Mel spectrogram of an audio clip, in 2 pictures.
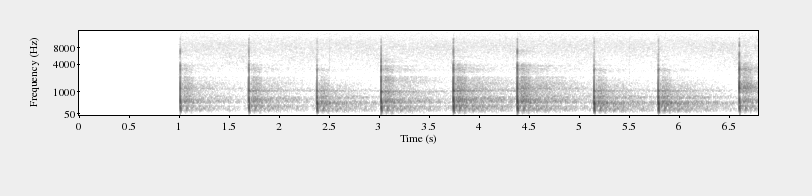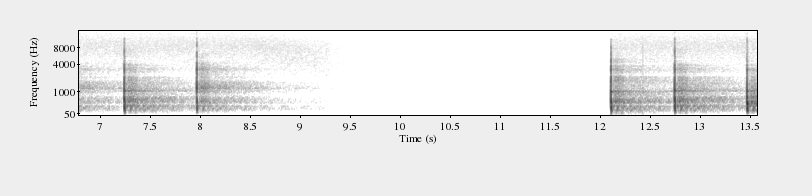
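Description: Slow footsteps echo on a hard floor in a reverberant hallway.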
